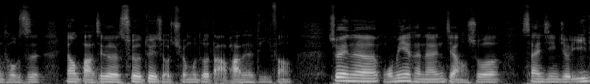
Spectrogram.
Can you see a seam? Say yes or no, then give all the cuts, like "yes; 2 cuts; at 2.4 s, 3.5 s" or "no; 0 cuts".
yes; 1 cut; at 3.8 s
